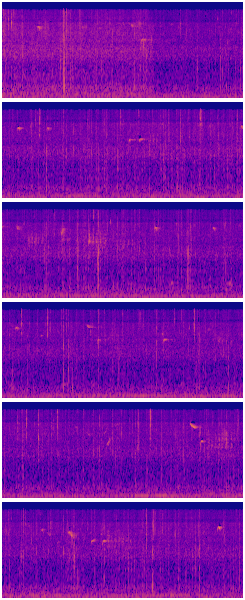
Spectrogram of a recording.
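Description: Faint light rain: scattered drops pattering and dripping at irregular moments, with short high chirps now and then.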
